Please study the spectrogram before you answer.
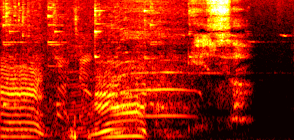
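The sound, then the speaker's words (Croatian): Cows lowing in a few drawn-out, fairly loud moos with bending pitch, followed by quieter, rougher noise as the calls trail off. “Krava! Mu! Mu! Mu! Iz magle izlazi.”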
